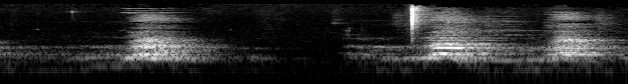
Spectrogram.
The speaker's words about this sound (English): Yep, you sure are barking. You sure are worked up about nothing.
